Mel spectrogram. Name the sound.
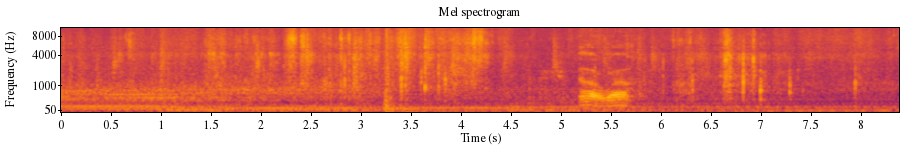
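truck passing outside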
